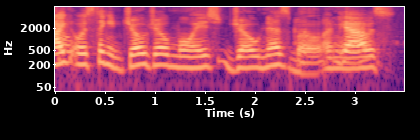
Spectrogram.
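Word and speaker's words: Jo Nesbø: But I was thinking JoJo Moyes, Joe Nesbo. I mean, Yeah. I was. Although I believe his name is pronounced Yo. Oh, Yo Nesbo. Okay, Yo Nesbo.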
